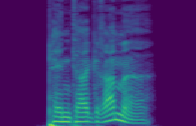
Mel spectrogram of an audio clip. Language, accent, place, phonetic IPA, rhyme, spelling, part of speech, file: German, Germany, Berlin, [pɛntaˈɡʁamə], -amə, Pentagramme, noun, De-Pentagramme.ogg
- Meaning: nominative/accusative/genitive plural of Pentagramm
